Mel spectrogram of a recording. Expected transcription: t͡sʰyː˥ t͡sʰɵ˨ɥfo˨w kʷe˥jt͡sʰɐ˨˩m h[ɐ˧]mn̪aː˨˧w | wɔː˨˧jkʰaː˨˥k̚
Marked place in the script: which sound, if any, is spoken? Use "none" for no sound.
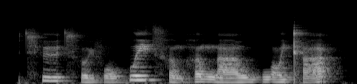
ɐ˧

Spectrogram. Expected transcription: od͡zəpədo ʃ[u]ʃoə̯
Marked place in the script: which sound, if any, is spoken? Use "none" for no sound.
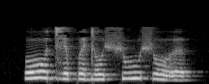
u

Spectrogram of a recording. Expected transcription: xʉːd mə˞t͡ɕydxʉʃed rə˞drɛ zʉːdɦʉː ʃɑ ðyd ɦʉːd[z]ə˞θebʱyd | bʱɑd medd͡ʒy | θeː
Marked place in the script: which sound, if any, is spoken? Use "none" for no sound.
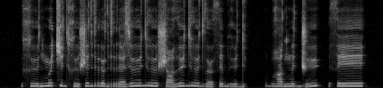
ð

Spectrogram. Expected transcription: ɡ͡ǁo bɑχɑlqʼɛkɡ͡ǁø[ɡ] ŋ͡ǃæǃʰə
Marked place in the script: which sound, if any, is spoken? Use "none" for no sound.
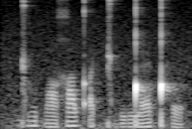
ɡ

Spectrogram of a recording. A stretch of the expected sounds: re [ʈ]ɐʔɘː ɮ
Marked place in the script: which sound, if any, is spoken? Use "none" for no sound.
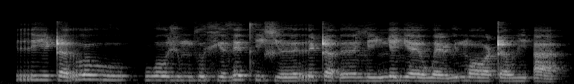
ʈ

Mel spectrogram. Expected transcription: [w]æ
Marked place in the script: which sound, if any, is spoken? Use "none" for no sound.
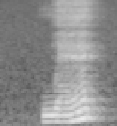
w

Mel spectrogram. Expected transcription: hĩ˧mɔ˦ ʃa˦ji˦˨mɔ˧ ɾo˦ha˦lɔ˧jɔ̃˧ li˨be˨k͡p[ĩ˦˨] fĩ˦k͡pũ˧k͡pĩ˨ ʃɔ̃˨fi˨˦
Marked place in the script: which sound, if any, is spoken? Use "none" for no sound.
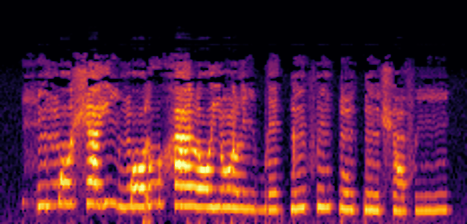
ĩ˨˦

